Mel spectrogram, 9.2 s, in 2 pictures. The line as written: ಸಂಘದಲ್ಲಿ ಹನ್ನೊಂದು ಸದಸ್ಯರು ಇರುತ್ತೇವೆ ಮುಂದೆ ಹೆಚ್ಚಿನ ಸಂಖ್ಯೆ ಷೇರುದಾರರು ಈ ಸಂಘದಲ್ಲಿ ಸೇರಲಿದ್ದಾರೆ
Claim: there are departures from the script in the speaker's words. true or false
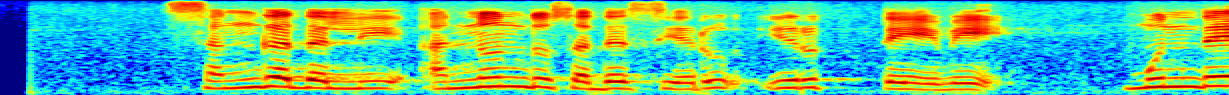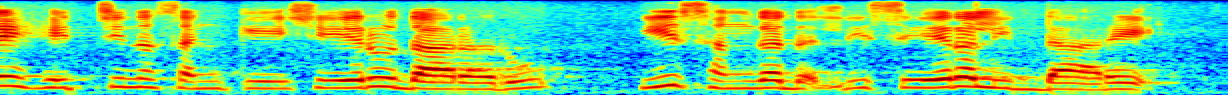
false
